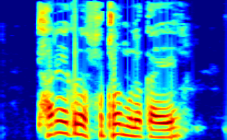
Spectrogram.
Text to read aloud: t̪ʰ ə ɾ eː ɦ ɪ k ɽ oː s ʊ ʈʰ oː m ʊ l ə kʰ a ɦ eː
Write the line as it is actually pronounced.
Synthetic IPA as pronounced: t̪ʰ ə ɾ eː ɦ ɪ k ɽ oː s ʊ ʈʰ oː m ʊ l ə k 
